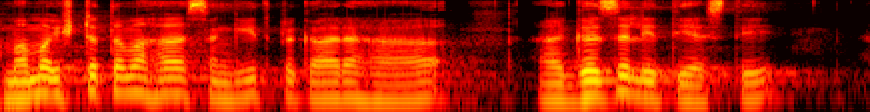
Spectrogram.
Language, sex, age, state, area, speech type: Sanskrit, male, 30-45, Rajasthan, rural, spontaneous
